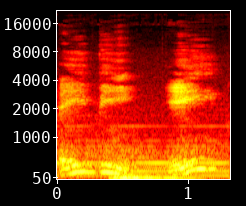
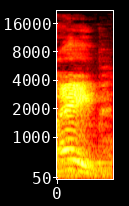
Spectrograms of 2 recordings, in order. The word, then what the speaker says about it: Abe: It was the one with the I forgot how you pronounce his name cuz like it's A is it AB or Oh, Abe.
